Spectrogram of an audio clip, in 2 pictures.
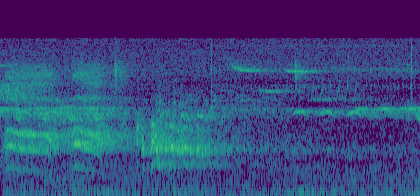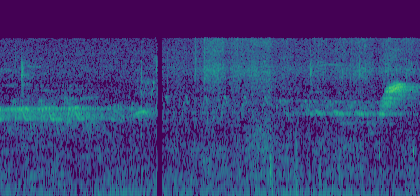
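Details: Eastern wild turkey gobblers in Mississippi gobble in quick, rattling bursts at dawn during a hunt, one early and another near the end, over a busy dawn chorus of whistling and chirping songbirds.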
